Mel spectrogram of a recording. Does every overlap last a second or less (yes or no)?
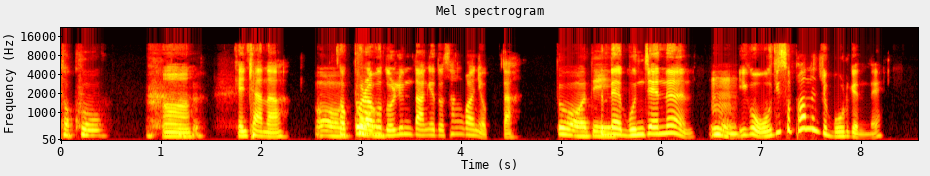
yes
